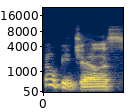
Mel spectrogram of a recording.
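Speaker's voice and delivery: ordinary delivery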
